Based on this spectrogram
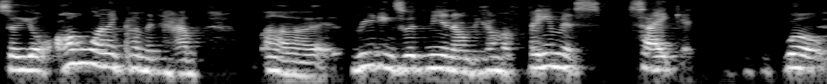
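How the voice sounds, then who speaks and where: A woman with a fairly high pitch and ordinary pitch variation speaks at a fairly slow pace. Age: 60s. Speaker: psychic and spiritual speaker. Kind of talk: talk at expo. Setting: stage with audience and livestream.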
